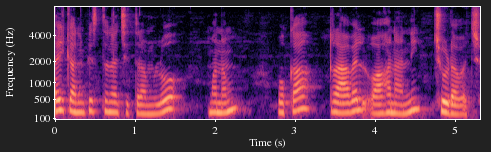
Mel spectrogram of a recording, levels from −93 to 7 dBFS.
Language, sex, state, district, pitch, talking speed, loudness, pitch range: Telugu, female, Andhra Pradesh, Anantapur, 225 Hz, 90 wpm, -18 LUFS, 205-255 Hz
